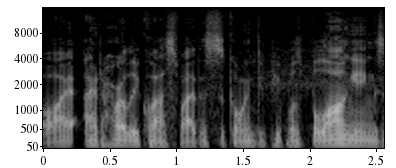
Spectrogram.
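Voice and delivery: plain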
